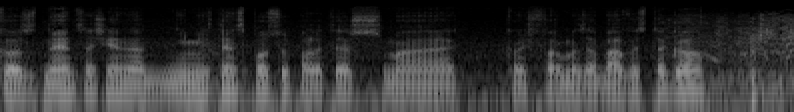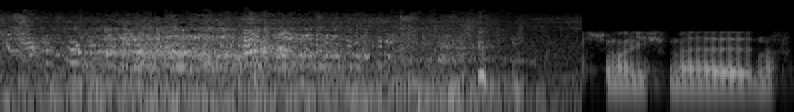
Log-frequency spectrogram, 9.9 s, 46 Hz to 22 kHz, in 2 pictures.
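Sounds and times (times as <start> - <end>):
speech: 0.0 - 5.7, 8.8 - 9.9
chorus of turkeys gobbling on a crowded turkey farm: 4.4 - 8.6.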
